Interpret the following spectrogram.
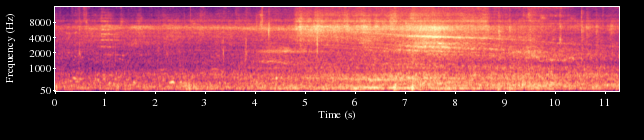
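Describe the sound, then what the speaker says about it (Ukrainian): A tram rumbles along its rails in Lviv in a steady, loud roll with faint clattering, traffic noise around it, and no voices. "Червоний трамвай зустрічає сирний трамвай."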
